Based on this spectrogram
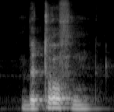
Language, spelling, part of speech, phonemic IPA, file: Dutch, betroffen, verb, /bəˈtrɔfə(n)/, Nl-betroffen.ogg
- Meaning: 1. inflection of betreffen: plural past indicative 2. inflection of betreffen: plural past subjunctive 3. past participle of betreffen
